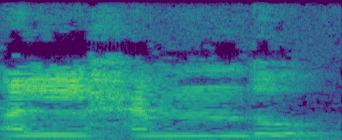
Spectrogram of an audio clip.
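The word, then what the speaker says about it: الحمد: അതുപോലെ തന്നെ അൽഹംദു, നേരത്തെ പറഞ്ഞതുപോലെ തൊണ്ടയുടെ മധ്യഭാഗത്തിൽ നിന്ന് തന്നെ പ്രത്യേകമായി ഉച്ചരിക്കുകയും ദാലിന്റെ ലൊമ്മ് പ്രത്യേകമായി ചുണ്ട് കൂടിയായിരിക്കണം നമ്മൾ ഉച്ചരിക്കേണ്ടത്. പലപ്പോഴും ചുണ്ട് കൂടാതെ ഉച്ചരിക്കുമ്പോൾ ദാലിന്റെ ആ ലൊമ്മ് പൂർത്തിയാവാതെ പോവാറുണ്ട്.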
